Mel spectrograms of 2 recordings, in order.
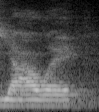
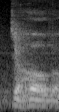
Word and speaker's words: Yahweh: It's pronounced Yahweh, but like I said, I'm going to talk some more about it.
